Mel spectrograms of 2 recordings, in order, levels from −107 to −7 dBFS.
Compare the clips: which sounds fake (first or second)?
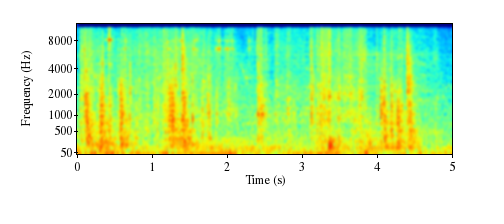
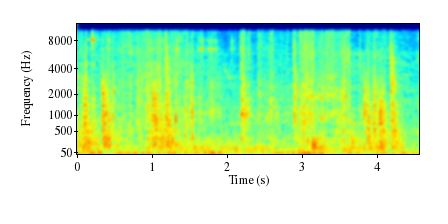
first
